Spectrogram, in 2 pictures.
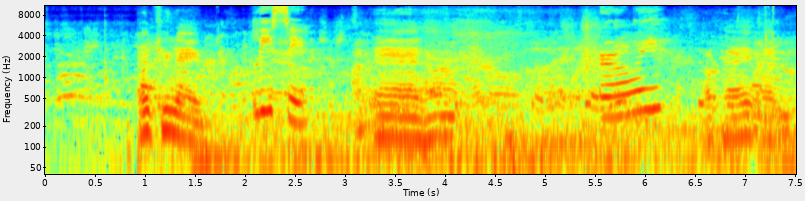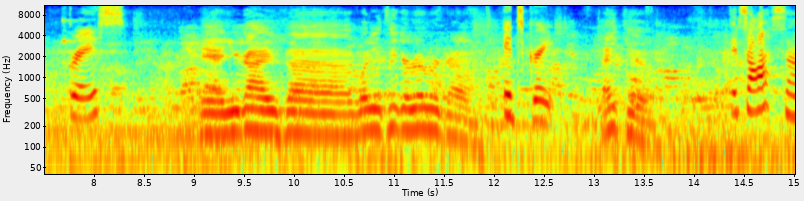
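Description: A young girl talks with animation close to a phone's microphone.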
